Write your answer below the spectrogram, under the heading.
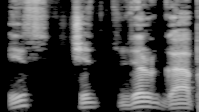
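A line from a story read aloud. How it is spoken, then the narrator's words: Moaning. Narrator (Russian): простонал он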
